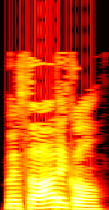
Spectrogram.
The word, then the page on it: methodic(al): British English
